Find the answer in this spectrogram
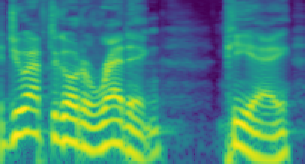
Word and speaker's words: Reading: have to go to Reading PA not Reading PA even though it's spelled re e a d i n g it's somehow Reading PA because that's where the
